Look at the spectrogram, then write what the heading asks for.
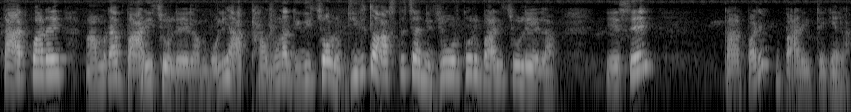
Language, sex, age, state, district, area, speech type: Bengali, female, 60+, West Bengal, North 24 Parganas, urban, spontaneous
